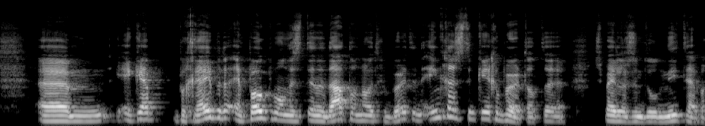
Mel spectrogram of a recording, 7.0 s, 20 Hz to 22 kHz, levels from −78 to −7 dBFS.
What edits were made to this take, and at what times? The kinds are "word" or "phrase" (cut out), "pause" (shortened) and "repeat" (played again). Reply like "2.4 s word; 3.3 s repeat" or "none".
1.2 s word; 4.6 s word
